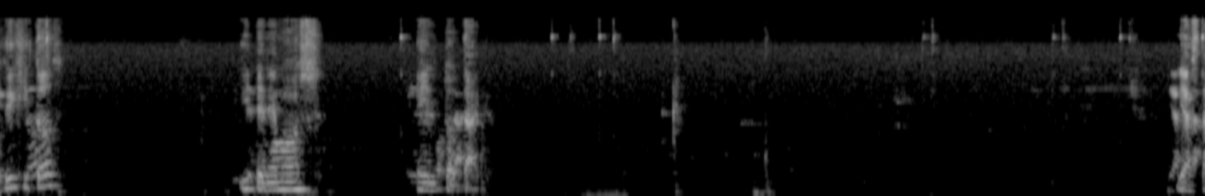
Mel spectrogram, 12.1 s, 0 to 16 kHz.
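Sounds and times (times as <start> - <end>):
mouse clicks: 5.5 - 6.9.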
